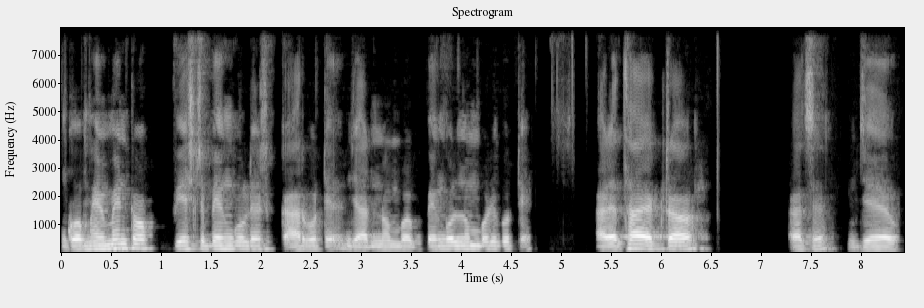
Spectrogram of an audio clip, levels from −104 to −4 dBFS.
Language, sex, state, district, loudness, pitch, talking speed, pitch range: Bengali, male, West Bengal, Jalpaiguri, -17 LUFS, 125 Hz, 130 wpm, 110-135 Hz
